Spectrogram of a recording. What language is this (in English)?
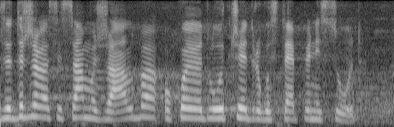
Serbian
